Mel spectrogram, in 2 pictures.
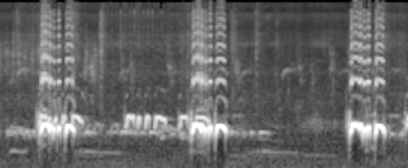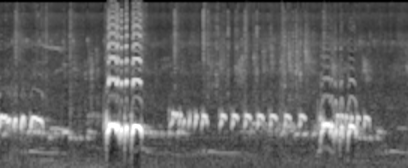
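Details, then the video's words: Zebra dove singing frequently, a local bird with a big voice kept to stimulate other doves to sing; bubbling staccato coos every two seconds or so, alternating with long, rhythmic trilled note series. "Perkutut Lokal Gacor Suara Besar Pancingan Burung Perkutut Agar Cepat Bunyi"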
